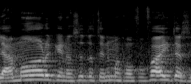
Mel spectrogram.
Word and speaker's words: Foo Fighters: foo fighters foo fighters es muy curioso porque los argentinos decimos foo fighters en vez de foo fighters y estas argentinas acá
